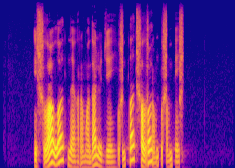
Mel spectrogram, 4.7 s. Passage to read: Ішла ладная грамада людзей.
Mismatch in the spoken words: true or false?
true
